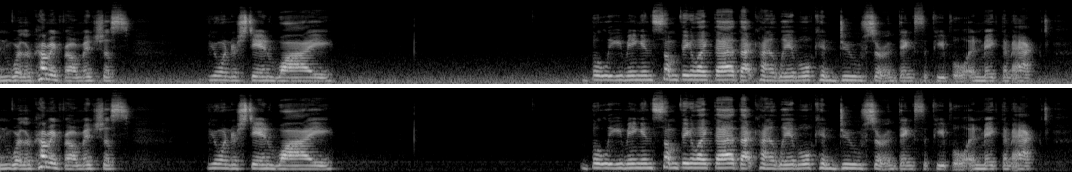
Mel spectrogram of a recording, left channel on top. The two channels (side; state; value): left; noise; rumble, 17 dB below the sound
